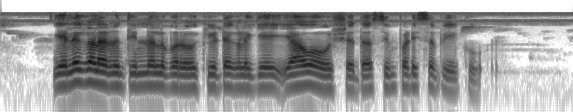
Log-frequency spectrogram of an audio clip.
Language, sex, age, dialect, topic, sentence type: Kannada, male, 56-60, Coastal/Dakshin, agriculture, question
